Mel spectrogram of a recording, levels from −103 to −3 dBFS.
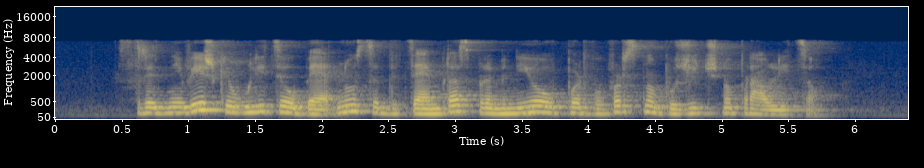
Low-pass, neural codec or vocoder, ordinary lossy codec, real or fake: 7.2 kHz; none; none; real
